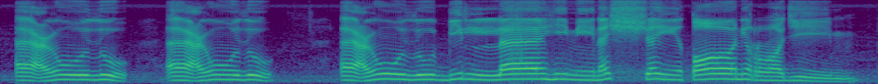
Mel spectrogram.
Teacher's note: Huruf zal makhrajnya ujung lidah dengan ujung gigi seri atas.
